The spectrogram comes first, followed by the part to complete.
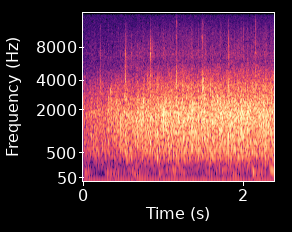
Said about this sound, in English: let's give Holly a big round of applause.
